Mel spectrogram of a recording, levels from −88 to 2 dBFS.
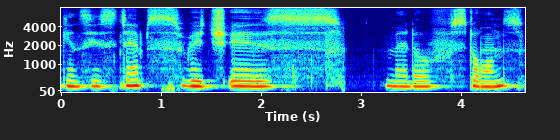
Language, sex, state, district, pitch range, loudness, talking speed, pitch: English, female, Arunachal Pradesh, Lower Dibang Valley, 195-210 Hz, -15 LUFS, 105 wpm, 200 Hz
